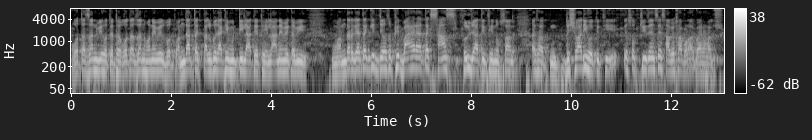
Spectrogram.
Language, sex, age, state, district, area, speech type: Urdu, male, 45-60, Telangana, Hyderabad, urban, spontaneous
